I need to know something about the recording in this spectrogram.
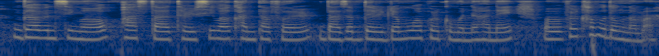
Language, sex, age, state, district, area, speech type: Bodo, female, 18-30, Assam, Kokrajhar, rural, read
